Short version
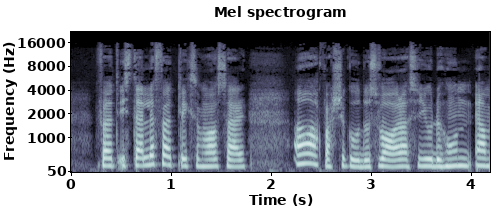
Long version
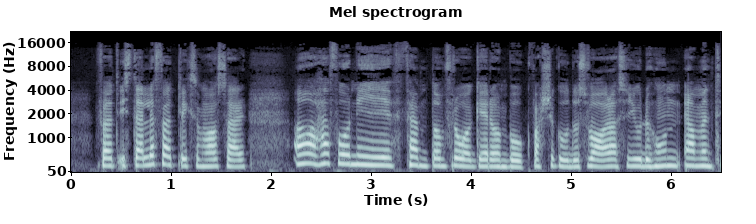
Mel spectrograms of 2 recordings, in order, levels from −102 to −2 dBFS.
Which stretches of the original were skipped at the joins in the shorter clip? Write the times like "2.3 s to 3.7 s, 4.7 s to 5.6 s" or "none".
2.5 s to 4.6 s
